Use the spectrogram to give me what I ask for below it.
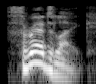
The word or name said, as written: threadlike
